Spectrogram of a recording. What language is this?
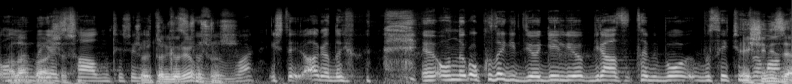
Turkish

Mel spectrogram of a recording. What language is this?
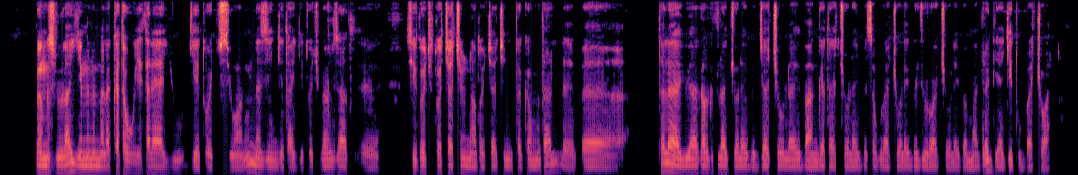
Amharic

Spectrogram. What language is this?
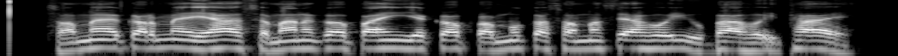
Odia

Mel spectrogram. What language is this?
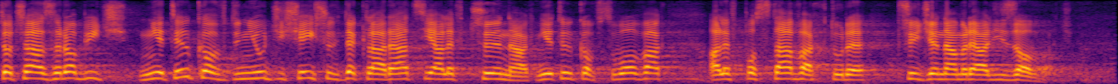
Polish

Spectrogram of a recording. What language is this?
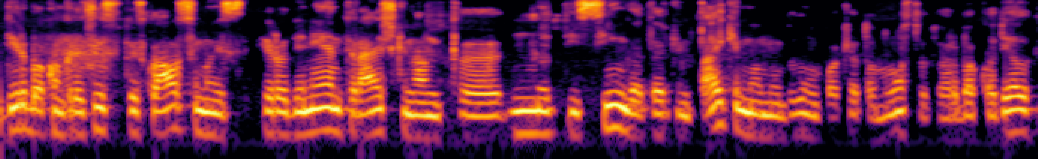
Lithuanian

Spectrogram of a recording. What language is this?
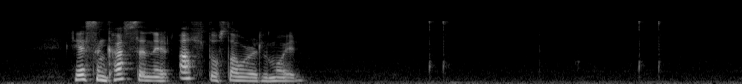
Faroese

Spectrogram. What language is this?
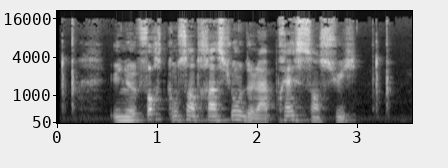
French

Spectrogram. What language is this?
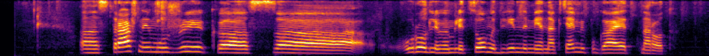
Russian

